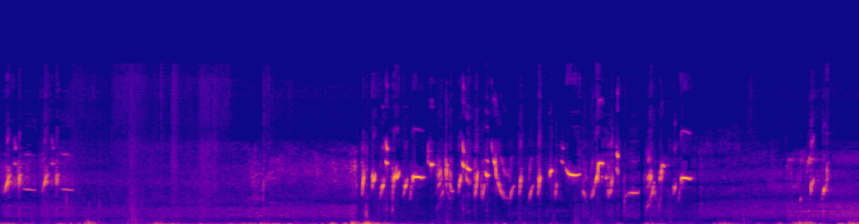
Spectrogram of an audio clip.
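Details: European goldfinch at Dahouara, Souk Ahras, giving a brief twitter, then a lively three-second stream of rapid tinkling, chirping notes and a final short burst, over soft low background noise.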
